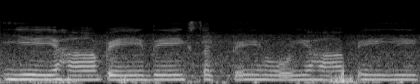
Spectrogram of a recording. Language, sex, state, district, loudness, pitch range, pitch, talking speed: Hindi, female, Haryana, Rohtak, -20 LUFS, 215-220 Hz, 220 Hz, 130 wpm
